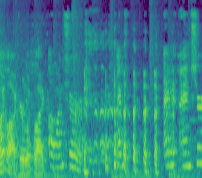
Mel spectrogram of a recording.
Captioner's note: chuckling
